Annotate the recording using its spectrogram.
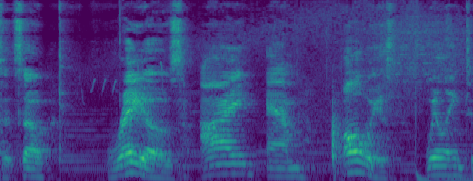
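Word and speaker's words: Rao's: i pronounce this route according to him it's actually rayo's now the internet can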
